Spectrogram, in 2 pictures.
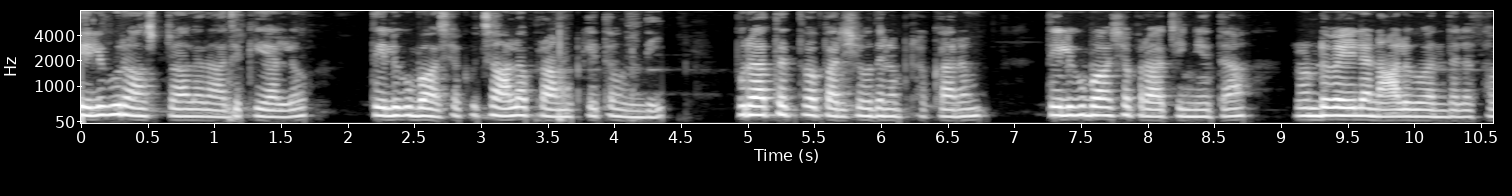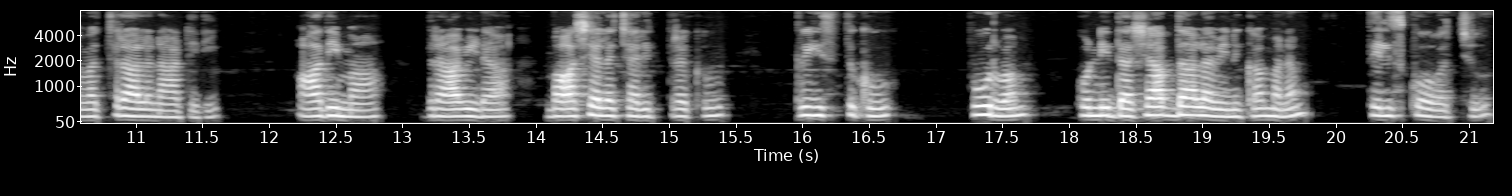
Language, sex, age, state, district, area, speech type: Telugu, female, 30-45, Telangana, Warangal, rural, spontaneous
